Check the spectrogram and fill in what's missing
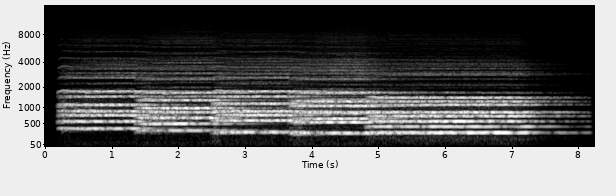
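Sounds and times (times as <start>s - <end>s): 
choir in 17-ET tuning: 0.2s - 8.2s.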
